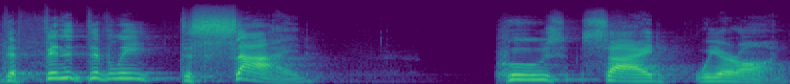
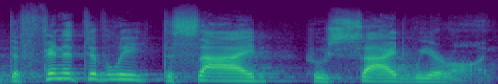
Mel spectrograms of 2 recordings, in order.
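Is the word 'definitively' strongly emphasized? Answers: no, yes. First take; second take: yes; no. First: The word definitively is strongly emphasized. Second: The word definitively gets no special emphasis.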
